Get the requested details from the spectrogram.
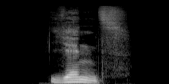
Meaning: a male given name from Low German or Danish, variant of Johannes, equivalent to English John
- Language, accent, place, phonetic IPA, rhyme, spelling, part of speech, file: German, Germany, Berlin, [jɛns], -ɛns, Jens, proper noun, De-Jens.ogg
